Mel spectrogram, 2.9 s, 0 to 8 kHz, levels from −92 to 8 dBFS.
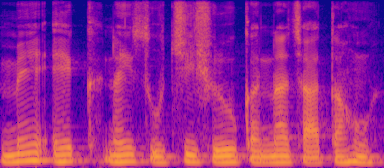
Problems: none marked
